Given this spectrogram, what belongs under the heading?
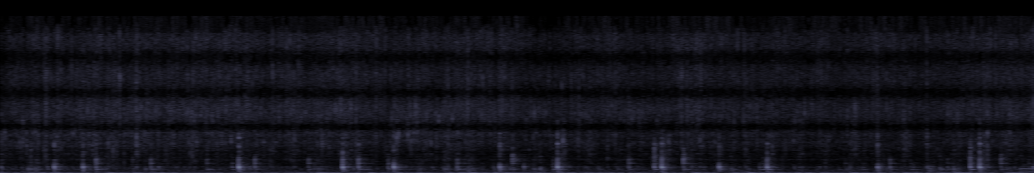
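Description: Shallots sautéing in a pan for maangai koozh, a steady moderate sizzle punctuated by regular sharp spatula scrapes and taps at roughly half-second to one-second intervals.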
